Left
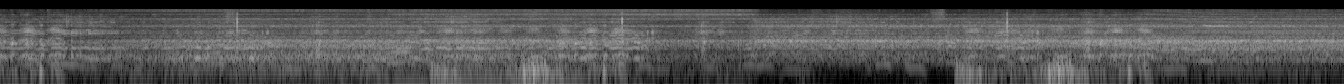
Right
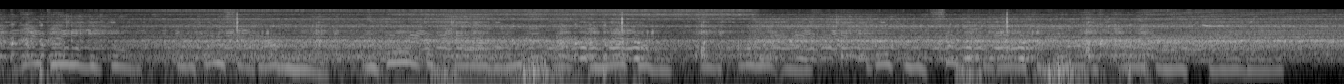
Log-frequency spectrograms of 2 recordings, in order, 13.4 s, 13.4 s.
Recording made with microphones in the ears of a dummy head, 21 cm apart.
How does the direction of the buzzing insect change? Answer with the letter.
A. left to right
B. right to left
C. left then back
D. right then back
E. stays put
D.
